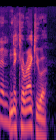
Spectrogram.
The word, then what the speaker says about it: Nicaragua: Is that how you say it? – Nicaragua. Yeah.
